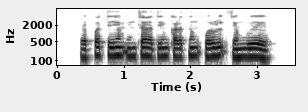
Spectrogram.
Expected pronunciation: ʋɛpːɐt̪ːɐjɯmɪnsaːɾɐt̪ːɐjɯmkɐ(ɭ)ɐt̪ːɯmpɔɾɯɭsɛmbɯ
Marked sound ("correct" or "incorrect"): incorrect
